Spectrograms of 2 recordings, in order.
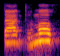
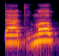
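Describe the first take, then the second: No difference in how they are said.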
